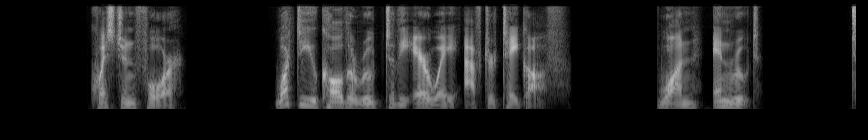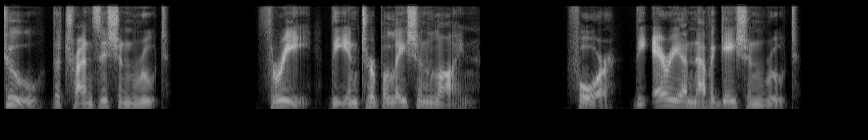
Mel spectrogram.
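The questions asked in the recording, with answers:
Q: What do you call the route to the airway after takeoff?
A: 2: The transition route.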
